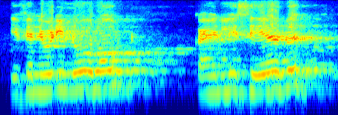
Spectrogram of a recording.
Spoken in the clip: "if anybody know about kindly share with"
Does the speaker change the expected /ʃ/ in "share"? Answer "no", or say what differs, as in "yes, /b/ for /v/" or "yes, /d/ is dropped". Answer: yes, /s/ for /ʃ/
